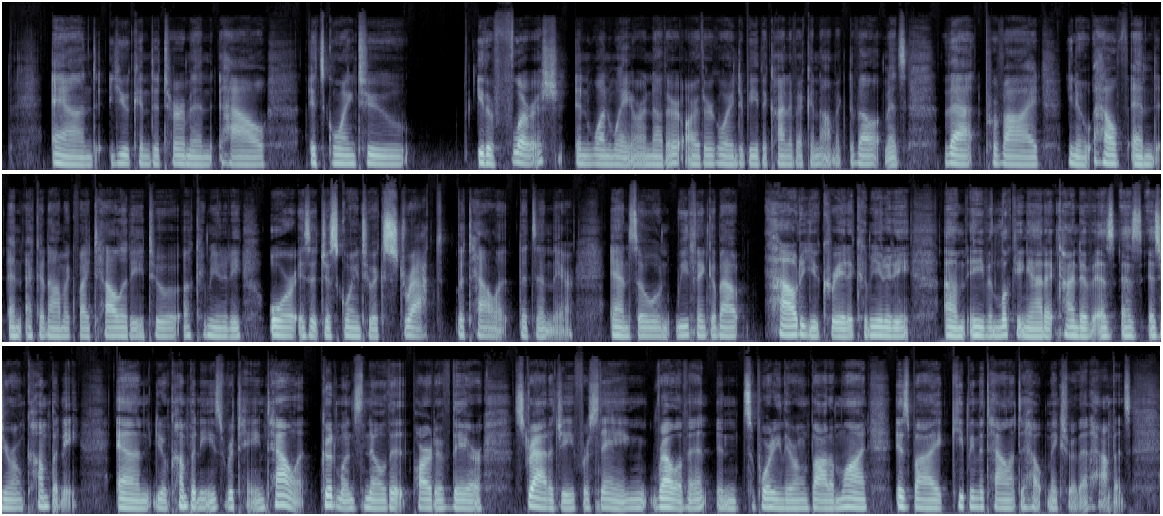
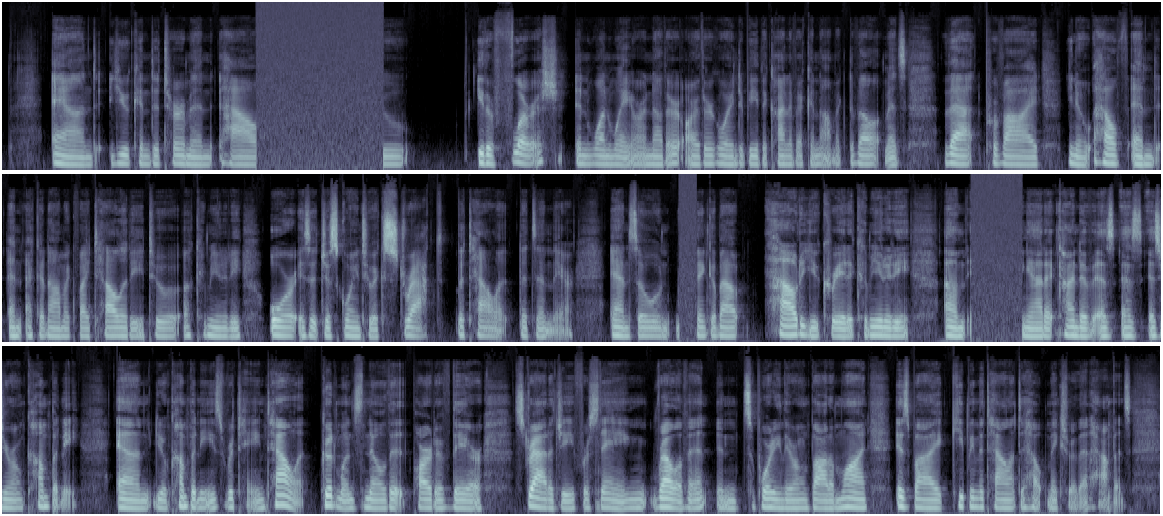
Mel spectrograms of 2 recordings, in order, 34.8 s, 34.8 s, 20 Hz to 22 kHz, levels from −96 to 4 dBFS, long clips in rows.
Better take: first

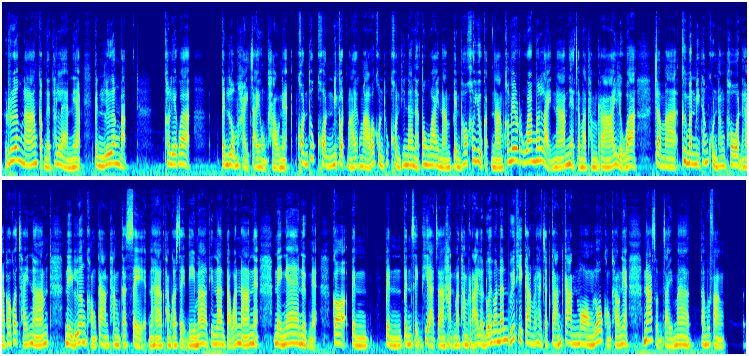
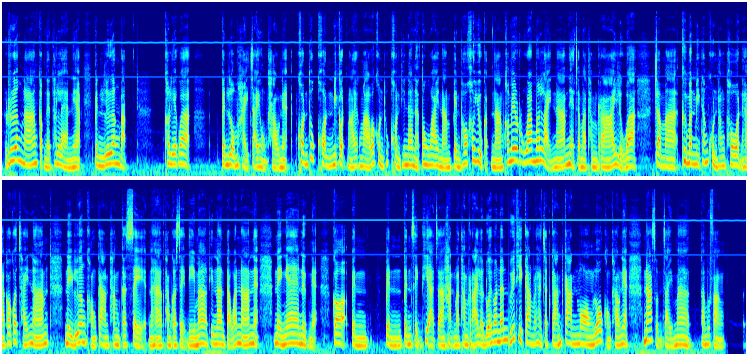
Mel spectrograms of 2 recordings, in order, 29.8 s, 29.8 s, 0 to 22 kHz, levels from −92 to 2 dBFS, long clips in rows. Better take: first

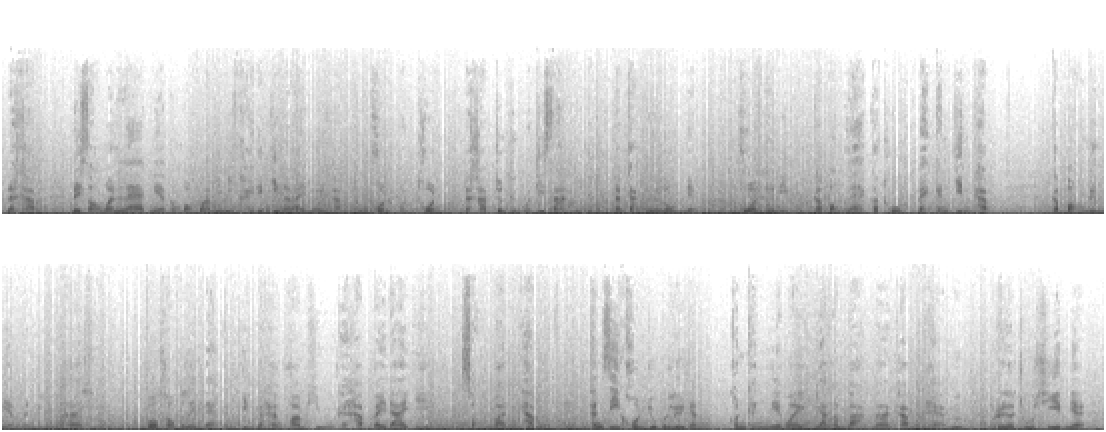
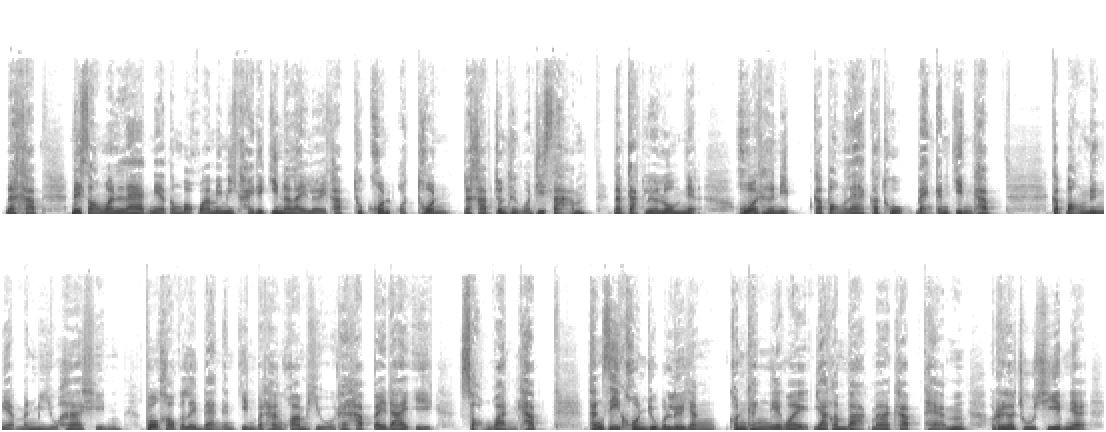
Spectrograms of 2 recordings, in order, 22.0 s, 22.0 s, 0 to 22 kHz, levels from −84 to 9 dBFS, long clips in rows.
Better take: second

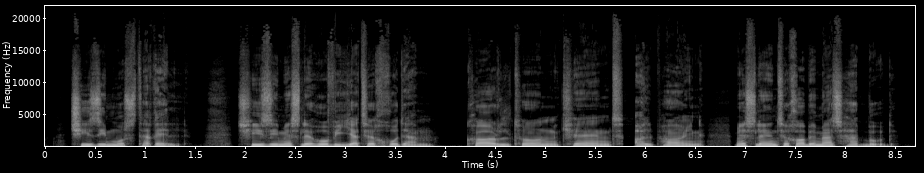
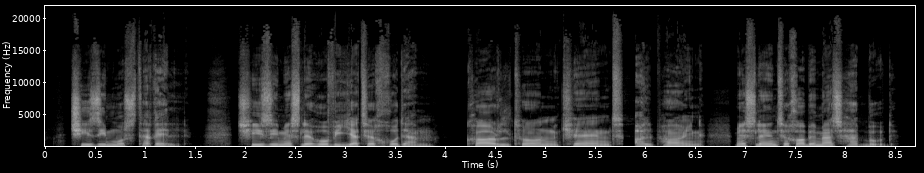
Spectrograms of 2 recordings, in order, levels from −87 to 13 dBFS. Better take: first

